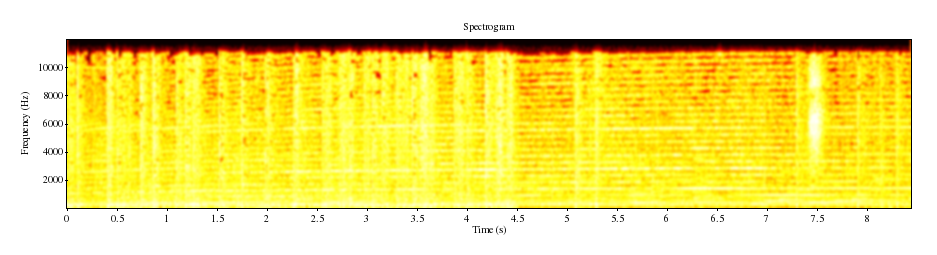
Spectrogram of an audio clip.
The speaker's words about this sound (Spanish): París, invierno muy crudo. Primeras horas del año nuevo. Se escuchan muy lejos los últimos fuegos de artificio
